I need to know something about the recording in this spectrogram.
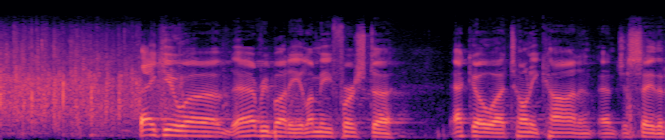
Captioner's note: applause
